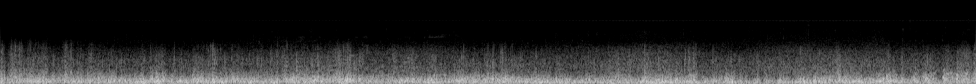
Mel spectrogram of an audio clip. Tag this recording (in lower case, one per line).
speech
